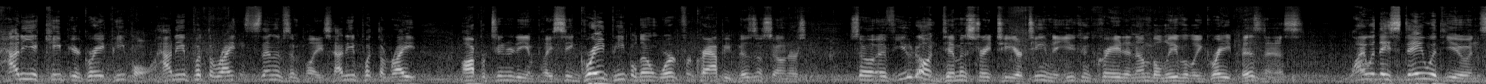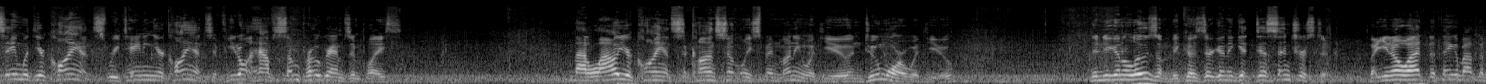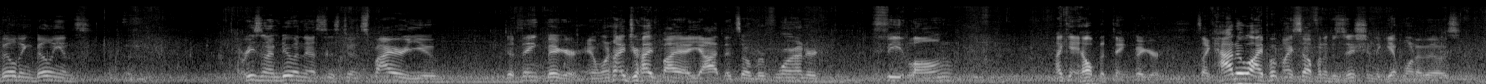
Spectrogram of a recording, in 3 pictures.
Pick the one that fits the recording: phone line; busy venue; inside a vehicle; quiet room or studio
inside a vehicle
